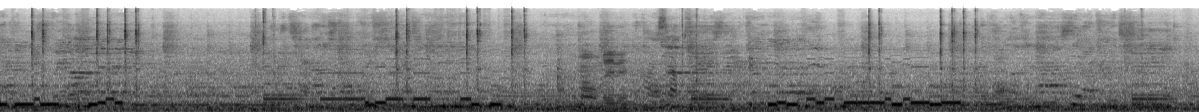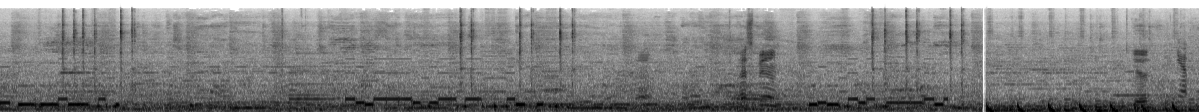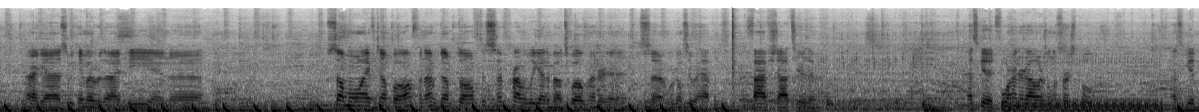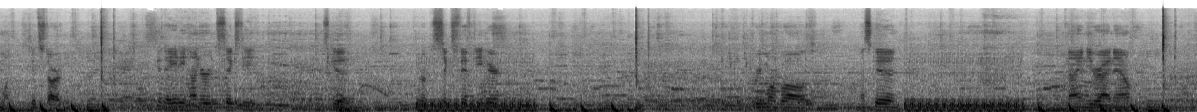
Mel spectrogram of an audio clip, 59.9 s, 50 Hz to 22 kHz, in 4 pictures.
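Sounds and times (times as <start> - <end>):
slot machine electronic notes: 0.0 - 1.8, 3.3 - 7.4, 8.5 - 12.3, 14.2 - 16.8, 18.6 - 22.1, 24.2 - 27.0, 37.4 - 45.2, 49.1 - 51.9, 56.1 - 59.2
casino music: 0.0 - 59.9.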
